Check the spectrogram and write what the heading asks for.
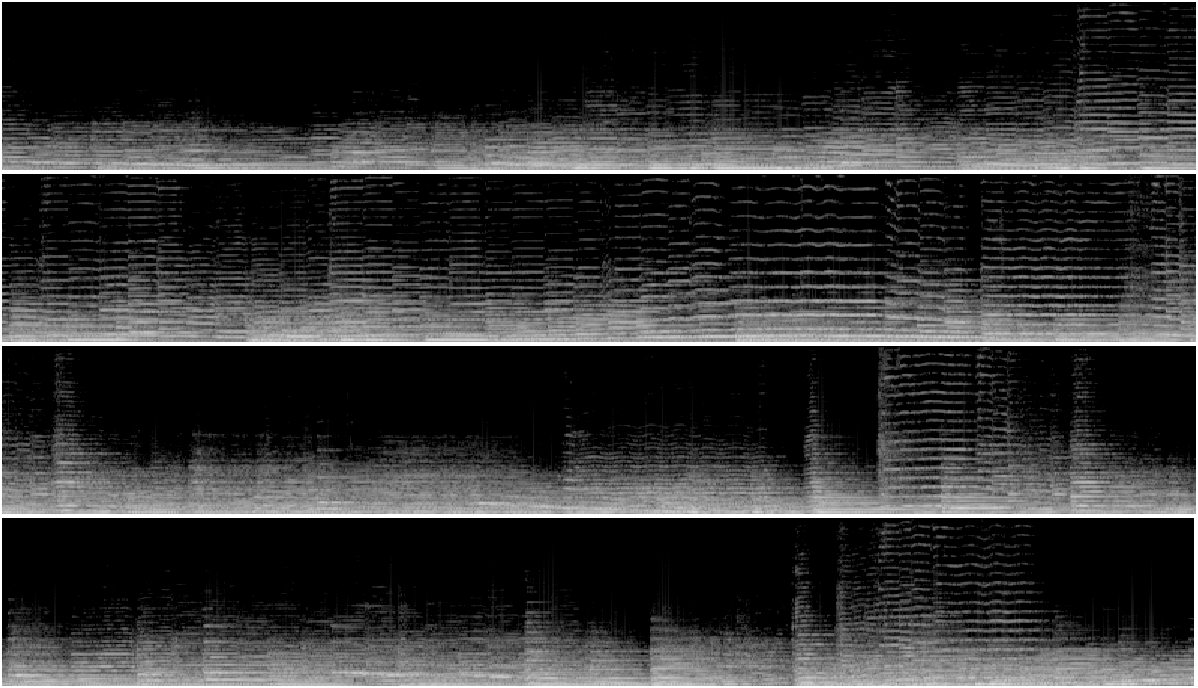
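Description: Violin playing a melody over piano accompaniment, with a long note that slides up and back down about twelve to fifteen seconds in.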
